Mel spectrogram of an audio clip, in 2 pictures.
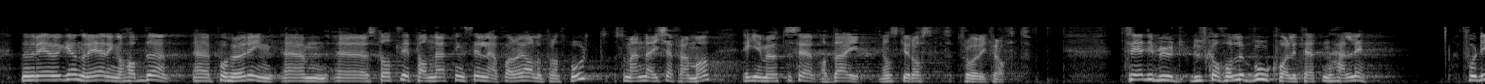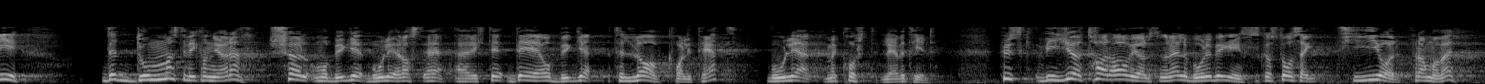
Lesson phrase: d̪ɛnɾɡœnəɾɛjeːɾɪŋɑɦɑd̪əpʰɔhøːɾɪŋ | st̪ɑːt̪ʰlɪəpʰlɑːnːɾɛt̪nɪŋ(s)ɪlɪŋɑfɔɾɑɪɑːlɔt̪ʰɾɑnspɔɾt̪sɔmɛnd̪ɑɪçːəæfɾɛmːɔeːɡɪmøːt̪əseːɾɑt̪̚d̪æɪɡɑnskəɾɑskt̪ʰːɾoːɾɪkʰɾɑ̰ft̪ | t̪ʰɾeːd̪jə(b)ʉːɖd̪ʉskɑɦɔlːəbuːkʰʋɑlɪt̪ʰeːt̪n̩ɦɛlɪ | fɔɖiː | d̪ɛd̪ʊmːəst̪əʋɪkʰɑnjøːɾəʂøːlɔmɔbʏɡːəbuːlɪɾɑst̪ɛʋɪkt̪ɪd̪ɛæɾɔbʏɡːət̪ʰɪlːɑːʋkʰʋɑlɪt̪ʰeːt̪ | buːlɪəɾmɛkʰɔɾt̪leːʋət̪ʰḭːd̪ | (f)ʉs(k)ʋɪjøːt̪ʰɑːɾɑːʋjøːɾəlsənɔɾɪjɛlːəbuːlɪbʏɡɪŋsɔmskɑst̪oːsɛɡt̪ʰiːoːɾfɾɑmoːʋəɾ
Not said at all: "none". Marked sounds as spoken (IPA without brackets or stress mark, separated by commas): s, b, h, k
